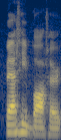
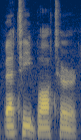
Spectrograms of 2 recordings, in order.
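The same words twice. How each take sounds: First: The T sounds are soft and gentle. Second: The T sounds are hard and exaggerated. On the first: The speaker calls it right. "the audience hears a T" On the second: The speaker calls it wrong. "that's an overdoing of it, and you don't sound human"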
